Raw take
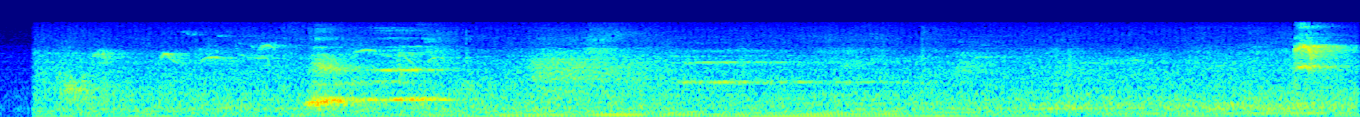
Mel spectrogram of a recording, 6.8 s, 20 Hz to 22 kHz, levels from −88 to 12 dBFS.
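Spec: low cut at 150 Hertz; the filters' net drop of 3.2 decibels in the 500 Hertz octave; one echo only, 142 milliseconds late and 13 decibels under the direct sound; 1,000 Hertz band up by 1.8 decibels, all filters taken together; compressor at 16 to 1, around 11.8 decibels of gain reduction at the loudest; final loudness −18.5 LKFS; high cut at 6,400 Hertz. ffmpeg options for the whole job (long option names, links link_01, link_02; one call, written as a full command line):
ffmpeg -i in.wav -af "highpass=150,lowpass=6400,equalizer=frequency=500:width_type=o:gain=-5.5,equalizer=frequency=1000:width_type=o:gain=4,acompressor=threshold=-28dB:ratio=16,aecho=1:1:142:0.224,volume=14dB" out.wav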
